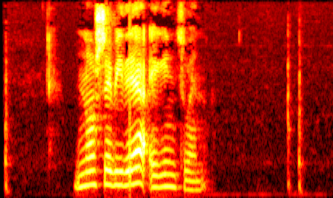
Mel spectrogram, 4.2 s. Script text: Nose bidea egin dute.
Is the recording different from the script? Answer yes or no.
yes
